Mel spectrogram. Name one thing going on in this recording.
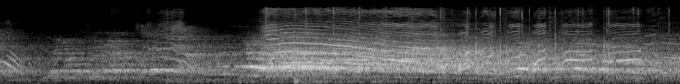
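Young children cheer and shout excitedly in a large echoing gym.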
